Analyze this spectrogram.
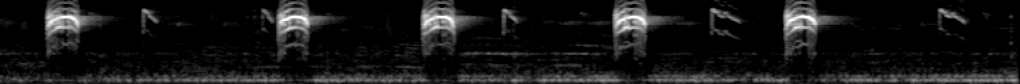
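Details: Plain-throated sunbird, known as kolibri kelapa or manggar, used to prompt caged birds to sing: five strong, high, arched chirps spaced about a second apart, each followed by a thin, faint downslurred note, over a soft low hum.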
